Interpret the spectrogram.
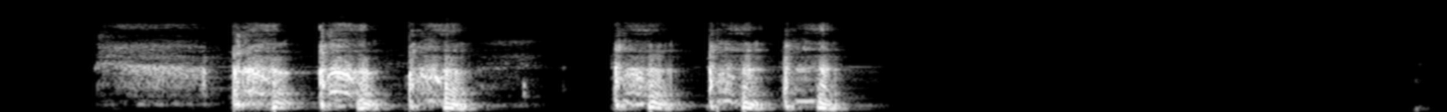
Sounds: Cough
